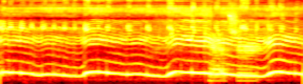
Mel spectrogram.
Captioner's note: baby mumbling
